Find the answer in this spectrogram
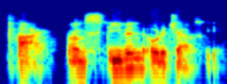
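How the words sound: It is said in a friendly, smiling tone.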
